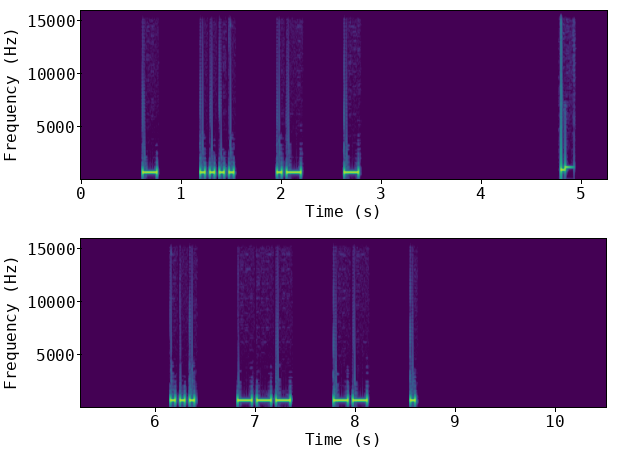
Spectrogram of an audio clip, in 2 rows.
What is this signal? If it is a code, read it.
Morse code, heard as a keyed tone, about 25 wpm, spaced as for 14 wpm, 700 Hz. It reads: THAT SOME
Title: 3x Character Spacing - Top 200 Words - 25wpm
